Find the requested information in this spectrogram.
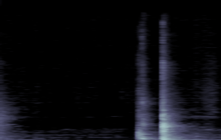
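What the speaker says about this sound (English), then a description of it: "So when we open and close the door, you can see that it the sensor opens and closes." A dryer door swings open and then shuts, giving two quick, close thumps a split second apart after a moment of near silence.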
